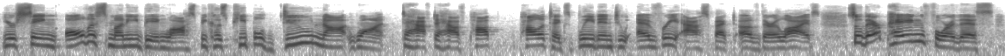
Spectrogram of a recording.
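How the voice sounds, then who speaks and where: A woman guest on a news panel who gives her opinion in a steady, argumentative flow. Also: mid-range voice, a little slow, few pauses.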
